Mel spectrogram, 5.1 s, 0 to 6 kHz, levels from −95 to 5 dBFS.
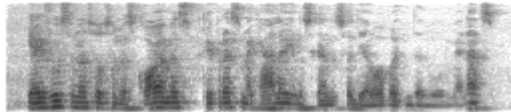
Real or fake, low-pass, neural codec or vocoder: real; 5.4 kHz; none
